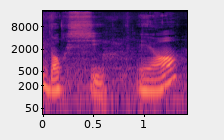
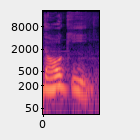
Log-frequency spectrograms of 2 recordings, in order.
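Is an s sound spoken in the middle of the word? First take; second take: yes; no. First: A tense s sound links into the second syllable. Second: No s sound; a plain g links forward. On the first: The speaker calls it right. "바르게 발음되는 게 넋이에요" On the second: The speaker calls it wrong. "잘못된 발음이 너기"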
